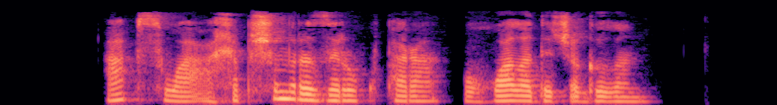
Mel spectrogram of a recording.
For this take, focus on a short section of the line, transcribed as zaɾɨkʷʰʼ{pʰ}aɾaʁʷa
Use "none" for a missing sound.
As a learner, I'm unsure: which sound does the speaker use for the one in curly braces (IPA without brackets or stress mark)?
pʰ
